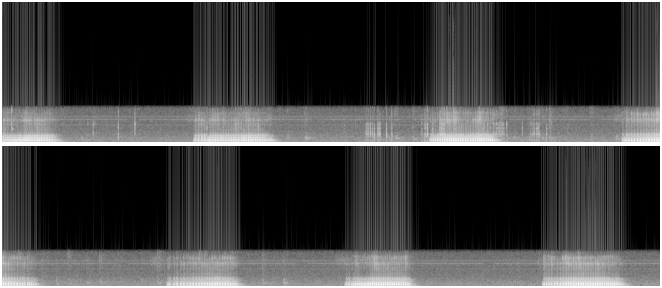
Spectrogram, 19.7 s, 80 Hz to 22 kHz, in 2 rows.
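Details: Sleeping peacefully yet snoring: loud, regular rumbling breaths about every 2.5 seconds, roughly 24 a minute, with quiet gaps between; snoring.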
